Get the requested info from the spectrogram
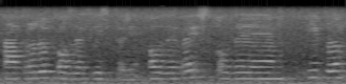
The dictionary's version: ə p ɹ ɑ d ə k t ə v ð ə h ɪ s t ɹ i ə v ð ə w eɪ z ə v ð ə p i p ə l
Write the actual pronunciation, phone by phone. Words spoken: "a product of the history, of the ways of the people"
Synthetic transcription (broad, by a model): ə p ɹ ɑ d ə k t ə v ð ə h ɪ s t ɹ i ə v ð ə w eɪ s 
